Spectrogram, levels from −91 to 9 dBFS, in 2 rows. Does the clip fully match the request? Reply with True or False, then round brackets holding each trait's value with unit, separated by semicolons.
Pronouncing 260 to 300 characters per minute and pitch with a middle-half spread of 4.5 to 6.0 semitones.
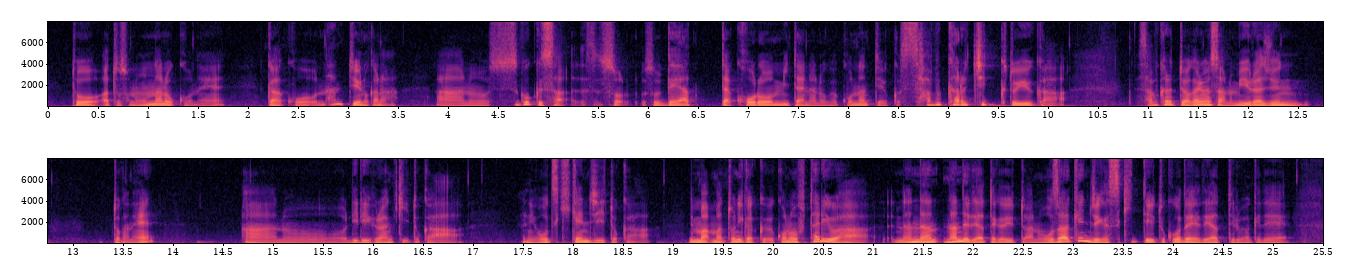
False (335 characters per minute; 5.2 semitones)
